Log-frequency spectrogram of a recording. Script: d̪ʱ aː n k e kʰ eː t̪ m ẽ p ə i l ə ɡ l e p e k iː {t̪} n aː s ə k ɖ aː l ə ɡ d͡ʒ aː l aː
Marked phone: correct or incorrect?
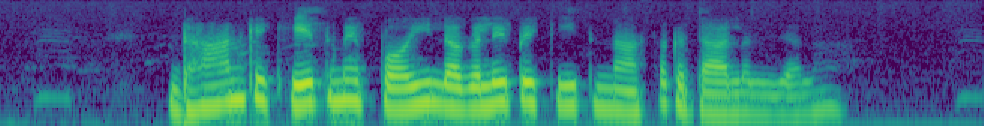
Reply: correct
